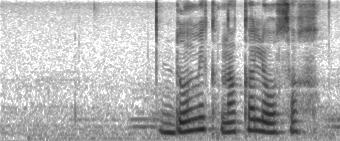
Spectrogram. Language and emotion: Russian, neutral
